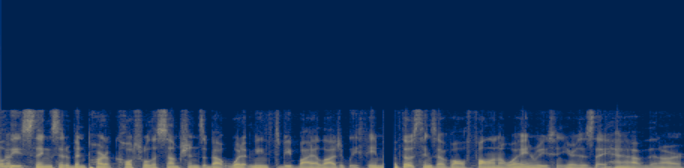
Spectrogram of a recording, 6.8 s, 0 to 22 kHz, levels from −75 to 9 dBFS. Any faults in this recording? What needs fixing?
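Packet loss on an ADPCM call cuts a hard-edged silent hole from 3.83 to 3.98 s, after "means to be biologically". About 110 ms is gone, which fits roughly ten packets. The decoder's predictor and step size then disagree with the sender's. So "those things have all" re-enters slightly distorted, then settles. Loss concealment that also resynchronises the ADPCM decoder state would prevent this.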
